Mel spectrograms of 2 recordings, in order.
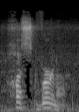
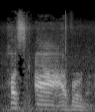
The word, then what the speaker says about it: Husqvarna: there so it's nice don't sound like an idiot it's husk burner not husk ah burning husk Vernon that's it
